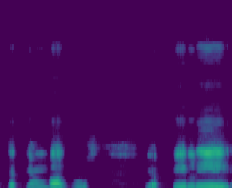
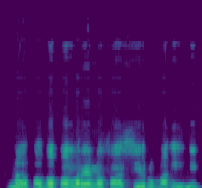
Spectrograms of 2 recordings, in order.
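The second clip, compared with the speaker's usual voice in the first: slightly offended; 7 semitones higher, 3 dB louder than usual. Retold or imitated. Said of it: "dengan sedikit tersinggung atau marah".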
